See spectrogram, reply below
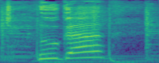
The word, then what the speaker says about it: hygge: Went to a poga party. – A hooga party. – A pooga? What is that? – I've never been to one before. It's weird because it's pronounced hooga, but it's spelled H-Y-G-G-E.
